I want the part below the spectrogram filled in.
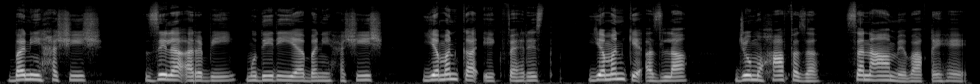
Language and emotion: Urdu, neutral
